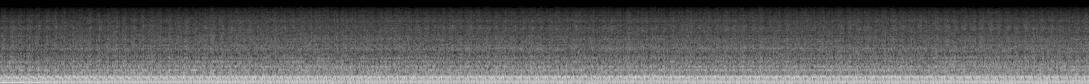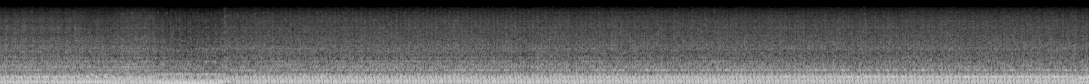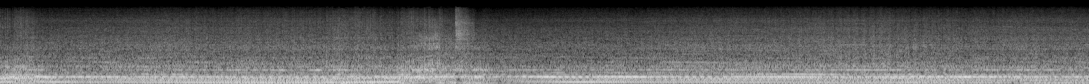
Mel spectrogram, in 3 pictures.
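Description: Jaguar F-Pace SVR's supercharged 5.0-litre V8 idling steadily through its valve-controlled exhaust, with a short rev blip about 22 seconds in and a bigger rev that rises and falls a few seconds later.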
